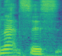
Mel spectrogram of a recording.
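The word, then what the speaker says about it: Natsis: I'm going to say it how I pronounce my name. Natis is a Greek player.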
